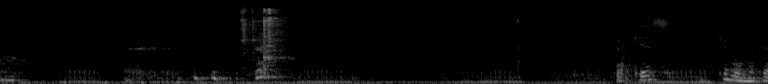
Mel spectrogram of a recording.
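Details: Two F2 Savannah cats purring while being petted and giving affection; a low, steady rumbling purr runs throughout, with a person's soft talking and kissing sounds breaking in over it.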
